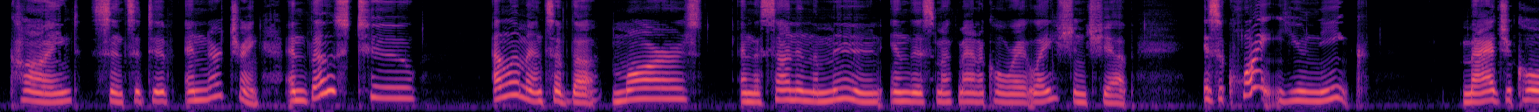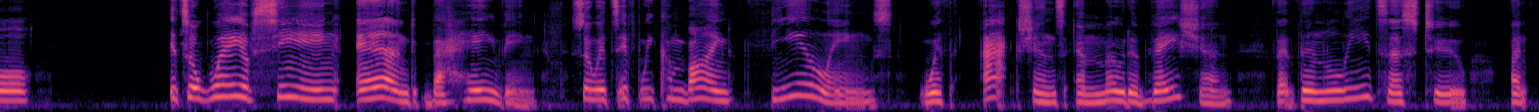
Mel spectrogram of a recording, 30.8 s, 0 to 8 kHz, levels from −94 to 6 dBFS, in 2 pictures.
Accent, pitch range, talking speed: American, 175-235 Hz, 95 wpm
